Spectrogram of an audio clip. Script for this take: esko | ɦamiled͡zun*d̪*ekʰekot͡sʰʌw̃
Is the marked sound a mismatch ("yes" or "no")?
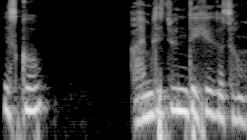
no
